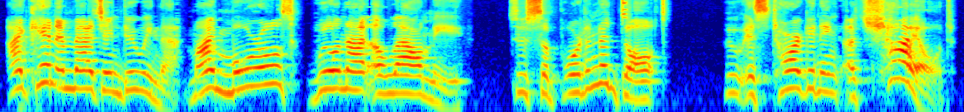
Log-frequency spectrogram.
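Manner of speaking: ordinary talk, nothing marked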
